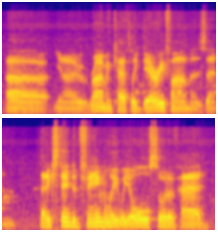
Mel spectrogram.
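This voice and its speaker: A man with an Australian accent and a mid-pitched voice hosts a relaxed interview. He feels his way through questions in a halting, discursive manner, turning reflective as he goes. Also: slight background noise. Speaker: podcast host. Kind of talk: casual conversational interviewing.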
